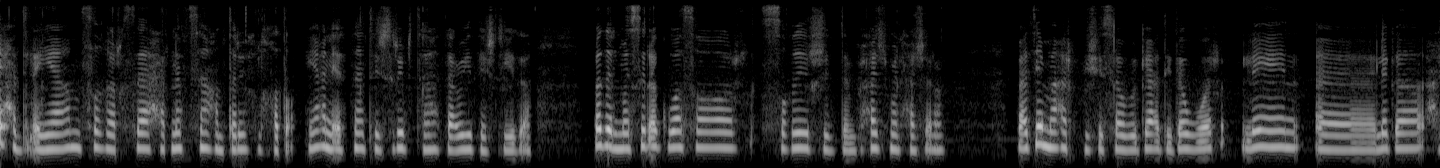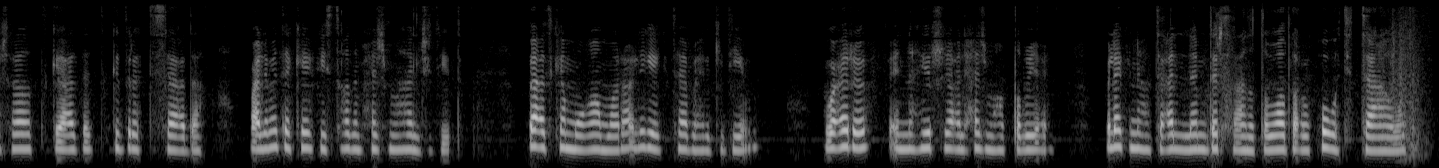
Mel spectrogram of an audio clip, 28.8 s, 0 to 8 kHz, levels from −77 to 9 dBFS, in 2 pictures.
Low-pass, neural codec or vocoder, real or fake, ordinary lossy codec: 7.2 kHz; none; real; AAC, 32 kbps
